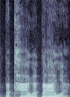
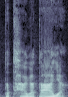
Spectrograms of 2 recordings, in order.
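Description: Both takes have the same delivery.

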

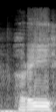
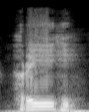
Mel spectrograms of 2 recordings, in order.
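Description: First: It ends with only a slight breathy release. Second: A short extra vowel echoes after the final breath. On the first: The speaker calls it right. "Ở ngoài sau chúng ta hơi hạ cái hơi ra một chút xíu" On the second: The speaker calls it wrong. "chúng ta chỉ choàng chữ I ngắn thôi"

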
